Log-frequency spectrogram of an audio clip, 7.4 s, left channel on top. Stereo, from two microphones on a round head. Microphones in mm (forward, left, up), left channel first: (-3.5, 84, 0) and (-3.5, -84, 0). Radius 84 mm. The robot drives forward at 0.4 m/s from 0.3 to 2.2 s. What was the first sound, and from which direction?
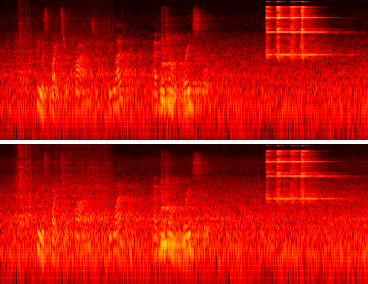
A woman speaking, 5° left (ahead or behind).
